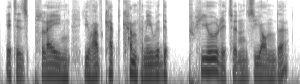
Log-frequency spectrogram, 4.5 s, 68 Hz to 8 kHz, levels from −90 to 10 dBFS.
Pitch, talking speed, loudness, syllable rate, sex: 105 Hz, 145 wpm, -20 LUFS, 4.3 syllables/s, male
